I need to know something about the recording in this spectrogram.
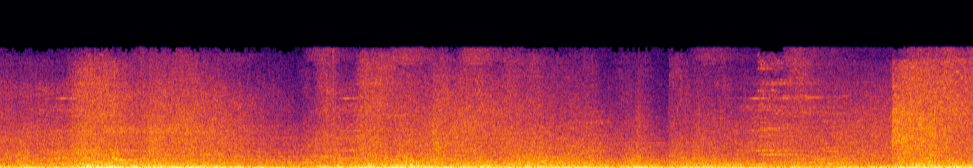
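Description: Magic blasts burst with a loud roar.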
